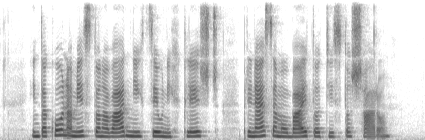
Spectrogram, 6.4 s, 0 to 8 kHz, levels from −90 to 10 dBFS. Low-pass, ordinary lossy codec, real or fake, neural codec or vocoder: none; none; real; none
